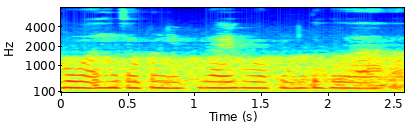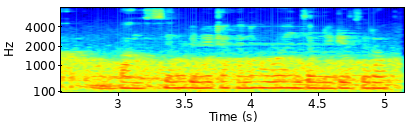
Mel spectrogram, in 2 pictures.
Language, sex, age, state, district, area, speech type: Bodo, female, 30-45, Assam, Chirang, urban, spontaneous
